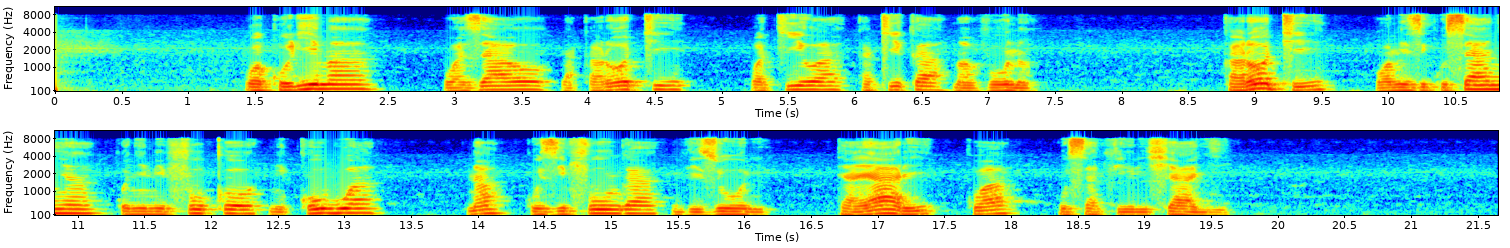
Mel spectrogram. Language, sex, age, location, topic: Swahili, male, 25-35, Dar es Salaam, agriculture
